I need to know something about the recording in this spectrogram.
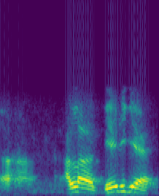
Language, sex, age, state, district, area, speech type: Kannada, male, 60+, Karnataka, Dakshina Kannada, rural, conversation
